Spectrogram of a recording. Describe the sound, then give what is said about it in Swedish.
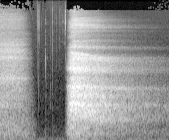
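A breath drawn in through the nose is followed by a short silence, then a long, loud sigh pushed out through the mouth that slowly fades away. “Och kanske tar vi ett andetag in genom näsan och suckar ut genom munnen.”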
